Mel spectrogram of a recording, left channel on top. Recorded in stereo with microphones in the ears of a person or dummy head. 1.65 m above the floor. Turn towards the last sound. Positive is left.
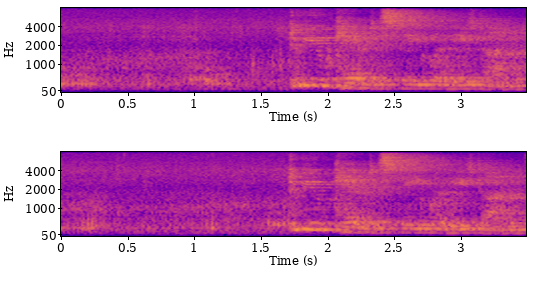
turn(degrees=-65)  # may be behind; listen again after turning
